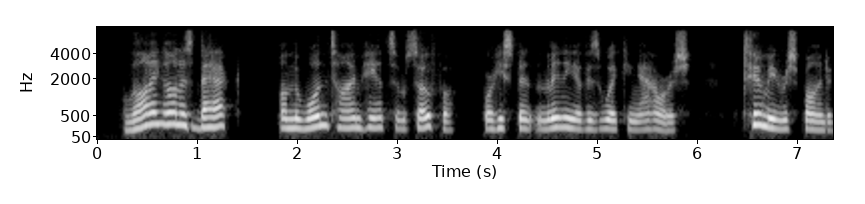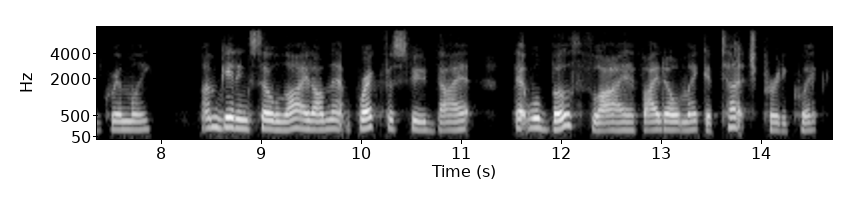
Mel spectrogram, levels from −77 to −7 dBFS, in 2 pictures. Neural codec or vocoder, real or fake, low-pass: codec, 16 kHz in and 24 kHz out, 0.6 kbps, FocalCodec, streaming, 2048 codes; fake; 7.2 kHz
